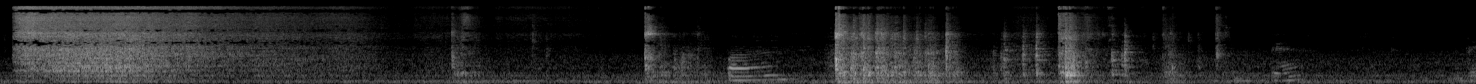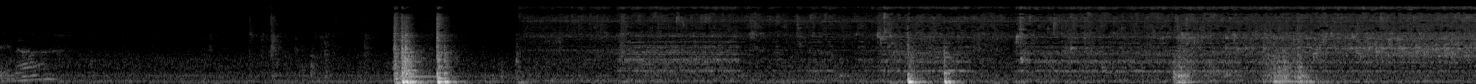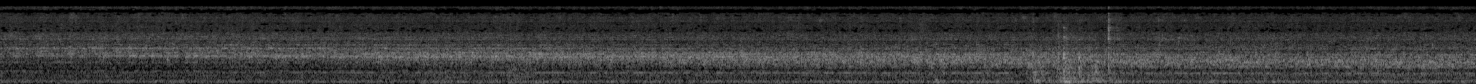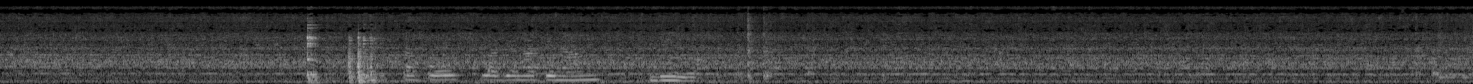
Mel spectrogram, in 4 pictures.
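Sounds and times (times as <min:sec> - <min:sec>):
marinade sizzling and bubbling: 0:00.0 - 0:07.8, 0:20.0 - 0:59.0.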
